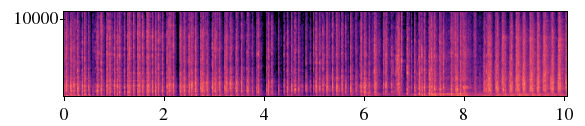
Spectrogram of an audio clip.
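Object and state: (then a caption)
Cardboard box of metal paper clips. A small cardboard box full of metal paper clips is tapped with fingernails, then shaken so the clips rattle inside, making a dense stream of rapid, bright clicks and crackles. Steady low tones enter during the second half beneath the rattling.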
